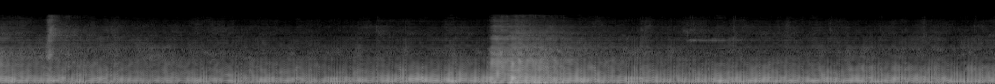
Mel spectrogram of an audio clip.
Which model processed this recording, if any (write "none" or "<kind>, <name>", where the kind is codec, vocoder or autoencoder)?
vocoder, Vocos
